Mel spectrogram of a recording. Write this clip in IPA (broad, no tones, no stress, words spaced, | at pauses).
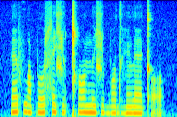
ɛfwɑp oɬɛɕo ǀʰɔ nɯɕʊbɔdʱẽ lɛkʼɔ̰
